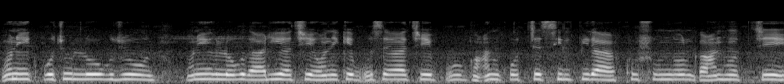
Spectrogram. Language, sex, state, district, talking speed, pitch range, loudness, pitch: Bengali, female, West Bengal, Dakshin Dinajpur, 135 wpm, 220-235 Hz, -15 LUFS, 230 Hz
